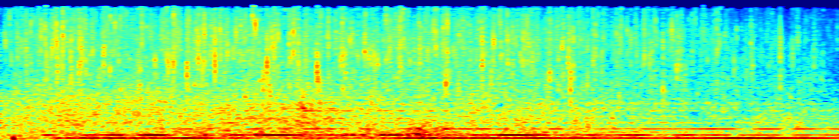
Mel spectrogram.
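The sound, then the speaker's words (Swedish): Steady, dense rain pours down continuously, a broad hiss with scattered sharp droplet patters over a low sustained rumble, loud throughout with no voices. “Och när atmosfären sen var tillräckligt mättad med fukt började regna. Och det regnade och regnade och regnade.”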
